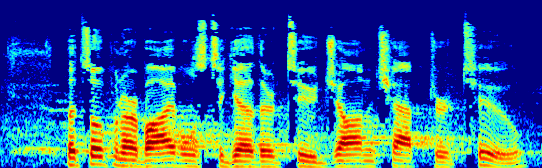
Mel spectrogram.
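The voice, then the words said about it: Noticeably affected, strained speaking voice. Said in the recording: “You'll have to excuse my voice. I have no cold, no respiratory problem. ... I apparently am allergic to air. ... I have to take a medicine for my bronchial tubes ... it coats them, and then I go through this time where I sound like I”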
